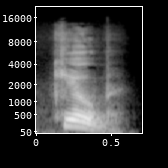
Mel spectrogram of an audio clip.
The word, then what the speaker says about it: kyub: The two modern Tagalog variations are cube, cube, cube, which is spelled as K-Y-U-B.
